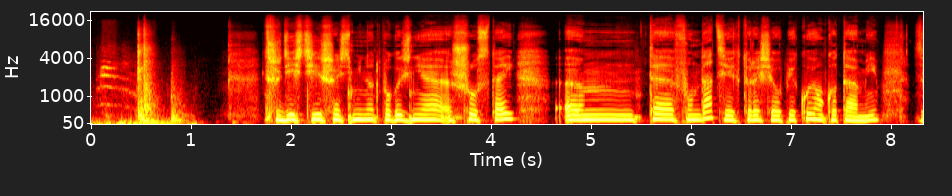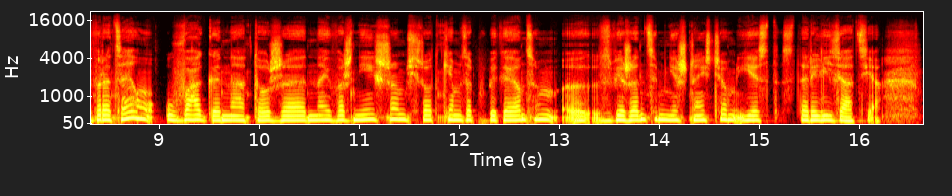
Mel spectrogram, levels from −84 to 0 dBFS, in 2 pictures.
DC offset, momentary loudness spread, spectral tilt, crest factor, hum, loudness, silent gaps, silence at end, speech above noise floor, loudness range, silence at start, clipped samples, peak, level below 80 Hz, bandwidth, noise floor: under 0.1%; 8 LU; -5.5 dB/octave; 12 dB; none; -13 LUFS; none; 0.05 s; 22 dB; 2 LU; 0 s; under 0.1%; 0 dBFS; -36 dBFS; 16 kHz; -34 dBFS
